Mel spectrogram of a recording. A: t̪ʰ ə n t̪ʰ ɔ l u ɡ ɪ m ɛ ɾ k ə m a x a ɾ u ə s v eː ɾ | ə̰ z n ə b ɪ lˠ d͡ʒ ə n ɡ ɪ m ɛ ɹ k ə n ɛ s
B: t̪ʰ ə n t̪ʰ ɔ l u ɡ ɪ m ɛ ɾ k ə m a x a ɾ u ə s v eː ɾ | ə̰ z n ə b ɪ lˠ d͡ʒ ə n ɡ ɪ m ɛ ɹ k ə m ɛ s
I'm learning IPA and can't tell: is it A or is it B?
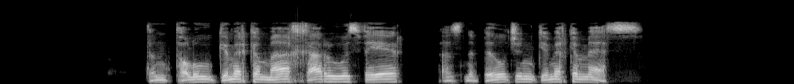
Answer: B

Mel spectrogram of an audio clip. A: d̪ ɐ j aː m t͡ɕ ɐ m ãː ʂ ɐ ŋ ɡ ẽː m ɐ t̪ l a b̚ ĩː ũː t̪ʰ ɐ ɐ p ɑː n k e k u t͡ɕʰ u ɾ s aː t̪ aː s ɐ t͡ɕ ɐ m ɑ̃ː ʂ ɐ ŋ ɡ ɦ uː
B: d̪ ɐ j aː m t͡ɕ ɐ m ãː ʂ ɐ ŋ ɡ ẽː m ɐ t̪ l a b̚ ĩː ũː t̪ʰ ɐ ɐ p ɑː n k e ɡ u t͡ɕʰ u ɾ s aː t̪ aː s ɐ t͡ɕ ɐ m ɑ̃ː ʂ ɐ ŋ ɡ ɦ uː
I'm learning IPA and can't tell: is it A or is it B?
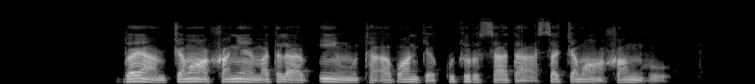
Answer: A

